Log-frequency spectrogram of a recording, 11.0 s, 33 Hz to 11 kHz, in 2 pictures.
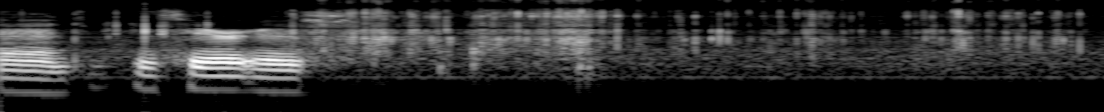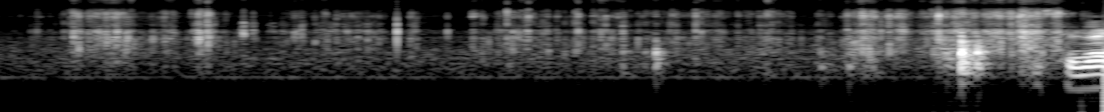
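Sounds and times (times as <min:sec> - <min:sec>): plastic bag crinkling: 0:00.7 - 0:11.0.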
